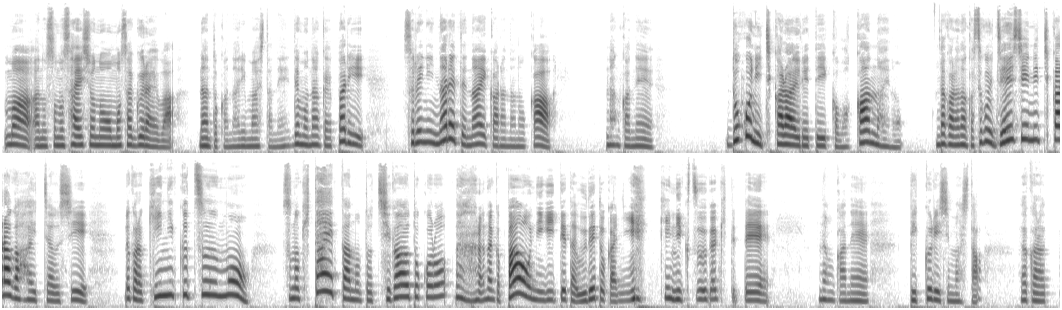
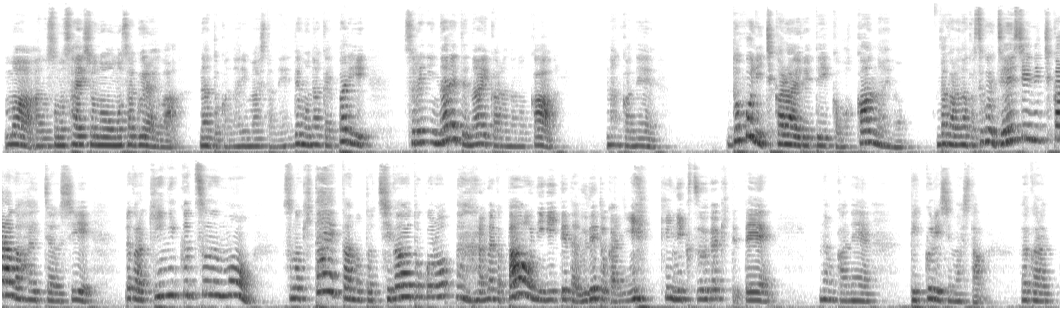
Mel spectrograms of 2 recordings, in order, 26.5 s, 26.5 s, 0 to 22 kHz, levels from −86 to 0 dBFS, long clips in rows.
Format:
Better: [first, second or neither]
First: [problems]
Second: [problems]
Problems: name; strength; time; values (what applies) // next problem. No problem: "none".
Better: first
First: none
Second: off-mic speech; far // room echo; very slight; dies away in 0.3 s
